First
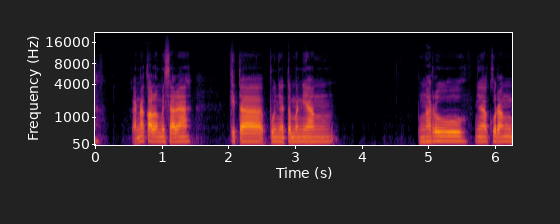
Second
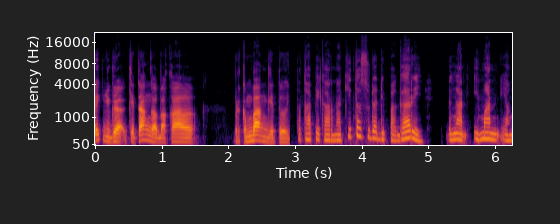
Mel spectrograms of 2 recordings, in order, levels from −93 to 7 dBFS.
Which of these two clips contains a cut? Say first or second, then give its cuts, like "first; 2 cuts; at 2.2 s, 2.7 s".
second; 1 cut; at 2.9 s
